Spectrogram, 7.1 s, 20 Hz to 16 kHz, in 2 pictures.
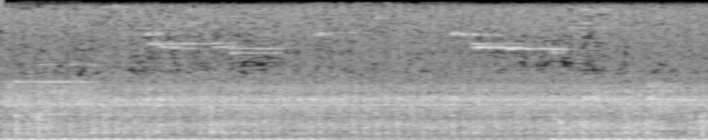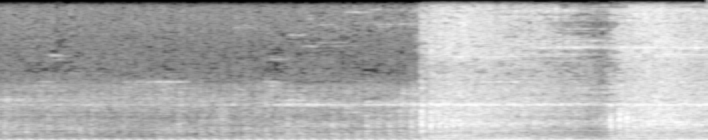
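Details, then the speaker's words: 1999 Yamaha Bear Tracker 250 single-cylinder ATV with replacement aftermarket carburetor chugs, sags about a second, then picks up and revs harder; fuel starvation stumble, fuel tap had been left off; owner first suspected stopped-up petcock, acts too lean. "but nothing like throttle maybe having a fuel delivery problem i wonder if the petcock stopped"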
